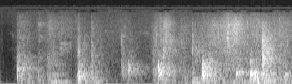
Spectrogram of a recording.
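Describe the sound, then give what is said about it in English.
A woman's running footsteps as she hurries outside, several quick, moderately loud steps falling in a fairly even rhythm. “She looks out of the window and sees him still clutching onto the railings. She runs out.”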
